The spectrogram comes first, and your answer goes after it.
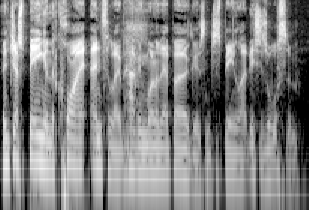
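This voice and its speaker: A British man chats casually as a podcast co-host. His delivery is fast and bright, full of loose swearing and quoted asides. The sound is close and dry. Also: lowish voice, no room sound. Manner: sweary, animated storytelling with acted-out quotes. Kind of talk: casual chat, telling pub anecdotes. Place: remote online call from a dry-sounding room.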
